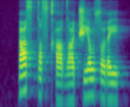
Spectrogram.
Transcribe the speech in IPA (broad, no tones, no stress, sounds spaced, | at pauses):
ʌ sˤ dˤ y sˤ kʰ ɒ dˤ e ʊ̯ t͡ʃ e w sˤ y ɾ e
